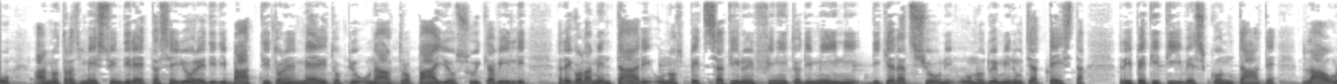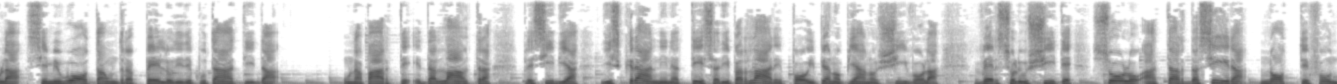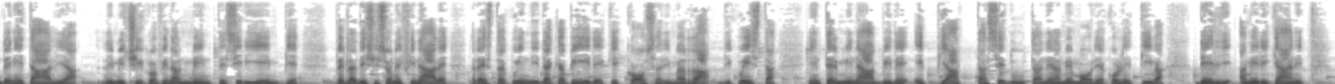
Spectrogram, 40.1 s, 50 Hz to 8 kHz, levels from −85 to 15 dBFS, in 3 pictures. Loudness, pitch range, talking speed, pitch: -20 LUFS, 135-170 Hz, 135 wpm, 150 Hz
